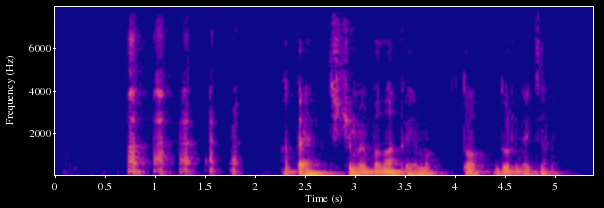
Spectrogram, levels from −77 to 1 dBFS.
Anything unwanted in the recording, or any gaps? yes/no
yes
